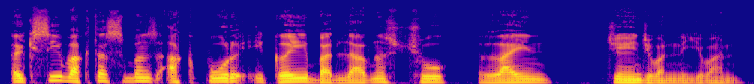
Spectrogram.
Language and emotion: Kashmiri, neutral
